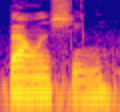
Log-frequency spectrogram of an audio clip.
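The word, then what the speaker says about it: Balanchine: is coming and we do know how to pronounce Balan Sheen we got Balan we got balenine his Muse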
